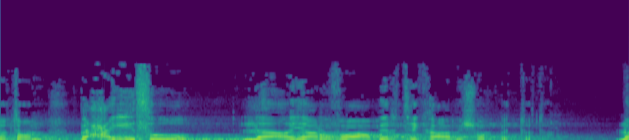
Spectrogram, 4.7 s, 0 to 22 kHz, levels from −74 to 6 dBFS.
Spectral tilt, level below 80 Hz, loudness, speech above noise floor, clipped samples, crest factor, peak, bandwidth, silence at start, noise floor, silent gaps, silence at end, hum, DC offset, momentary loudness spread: -4.5 dB/octave; -52 dBFS; -16 LUFS; 24 dB; under 0.1%; 16 dB; 0 dBFS; 12.5 kHz; 0 s; -39 dBFS; none; 0 s; none; under 0.1%; 11 LU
